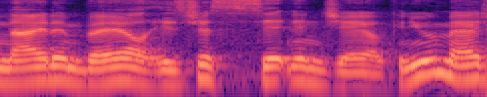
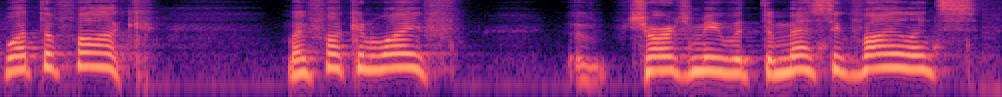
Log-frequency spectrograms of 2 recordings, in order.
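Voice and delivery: outraged husband; 11 semitones higher than usual. Retold or imitated. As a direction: play the husband, shocked and outraged. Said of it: "And the husband's like".

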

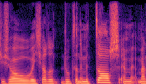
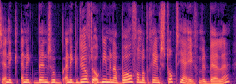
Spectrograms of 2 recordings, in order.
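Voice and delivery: ordinary talk, nothing marked

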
